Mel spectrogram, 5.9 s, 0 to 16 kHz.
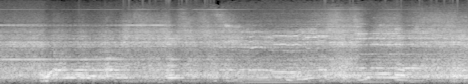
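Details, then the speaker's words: Roberts R707 radio after rebuild, FM switch cleaned to restore medium, long and shortwave, on long wire aerial: shortwave broadcast clear and steady with little hiss or fading; working. "the shortwave is working."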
